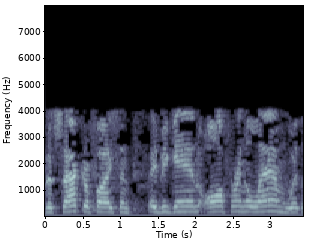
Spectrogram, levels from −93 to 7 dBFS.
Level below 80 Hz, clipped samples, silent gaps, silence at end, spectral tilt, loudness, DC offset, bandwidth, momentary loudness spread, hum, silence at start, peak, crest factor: -78 dBFS; under 0.1%; none; 0 s; -9 dB/octave; -23 LUFS; 0.5%; 4.3 kHz; 8 LU; none; 0 s; -4 dBFS; 18 dB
